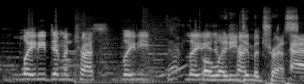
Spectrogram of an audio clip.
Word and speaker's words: Dimitrescu: Lady Dimitrescu. It's just Dimitrescu, I think. Oh, it is Dimitrescu. She has a cool hat. Yeah, I'm pretty sure the U is silent.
